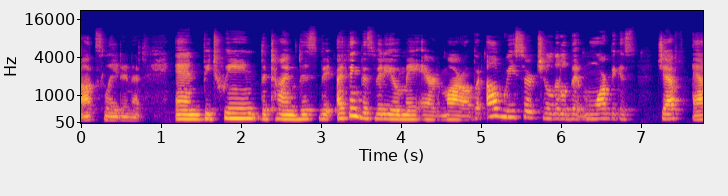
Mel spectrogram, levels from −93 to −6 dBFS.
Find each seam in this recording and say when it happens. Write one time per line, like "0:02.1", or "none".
none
